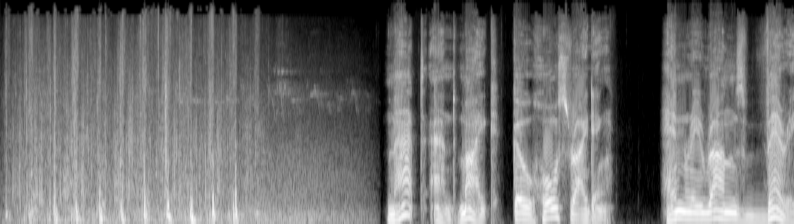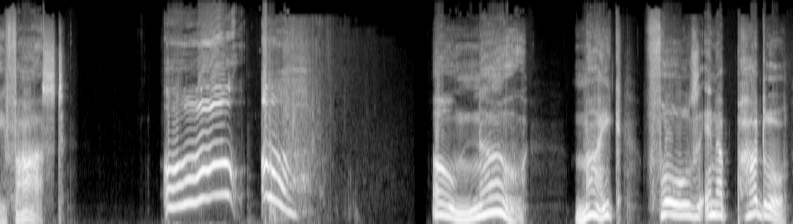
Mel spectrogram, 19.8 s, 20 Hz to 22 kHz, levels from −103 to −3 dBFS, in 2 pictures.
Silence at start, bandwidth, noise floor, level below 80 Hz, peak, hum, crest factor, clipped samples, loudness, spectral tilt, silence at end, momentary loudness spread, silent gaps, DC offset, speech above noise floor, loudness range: 0.05 s; 19 kHz; -77 dBFS; -40 dBFS; 0 dBFS; none; 12 dB; 0.2%; -10 LUFS; -5.5 dB/octave; 0.1 s; 16 LU; 15.12-15.22 s; under 0.1%; 69 dB; 7 LU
